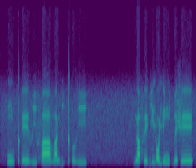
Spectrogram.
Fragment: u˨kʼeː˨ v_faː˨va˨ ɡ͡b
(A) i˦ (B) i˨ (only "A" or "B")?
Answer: B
